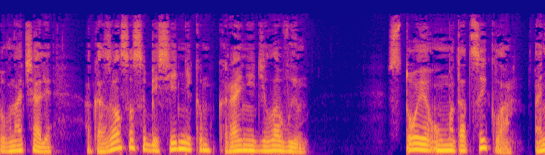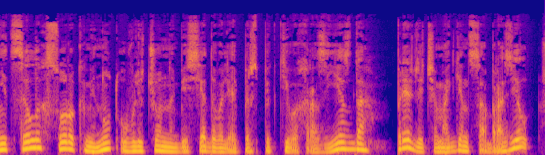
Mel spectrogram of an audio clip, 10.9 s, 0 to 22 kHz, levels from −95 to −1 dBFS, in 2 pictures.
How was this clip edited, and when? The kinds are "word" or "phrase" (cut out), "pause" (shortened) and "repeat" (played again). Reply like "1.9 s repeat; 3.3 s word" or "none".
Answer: none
